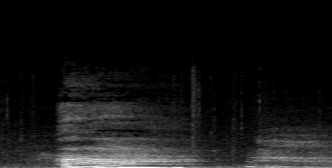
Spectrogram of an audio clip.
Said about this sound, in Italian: E a volte se lo facciamo bene ci scappa uno sbadiglio, bellissimo. È proprio, vuol dire che si rilassa il sistema nervoso e il diaframma comincia a respirare sbadigliando, si stiracchia il diaframma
